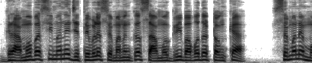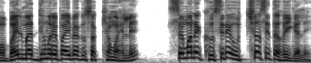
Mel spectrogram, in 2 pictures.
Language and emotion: Odia, happy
